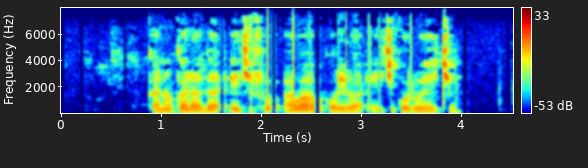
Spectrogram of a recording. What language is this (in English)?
Ganda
